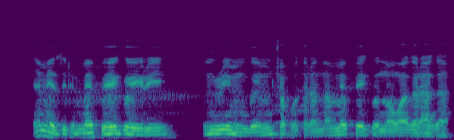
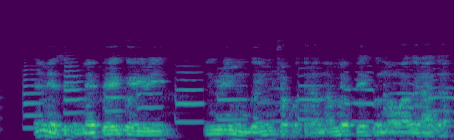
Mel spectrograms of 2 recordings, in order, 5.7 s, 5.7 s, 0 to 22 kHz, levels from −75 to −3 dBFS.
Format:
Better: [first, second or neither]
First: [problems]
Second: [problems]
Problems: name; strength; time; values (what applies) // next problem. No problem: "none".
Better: first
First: none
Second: background sound (Trumpet); 12 dB below the speech // room echo; dies away in 0.2 s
